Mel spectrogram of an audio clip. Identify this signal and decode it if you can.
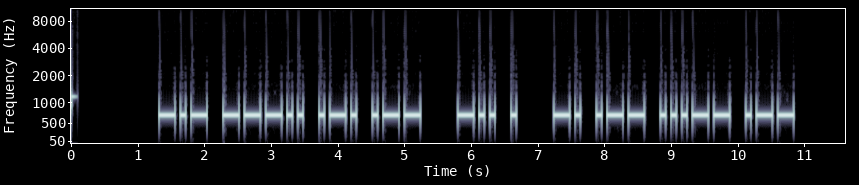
Morse code, heard as a keyed tone, about 15 wpm, 700 Hz. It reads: K8RW DE NW3W
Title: USA Callsign DE Callsign - 4 Characters - 15wpm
